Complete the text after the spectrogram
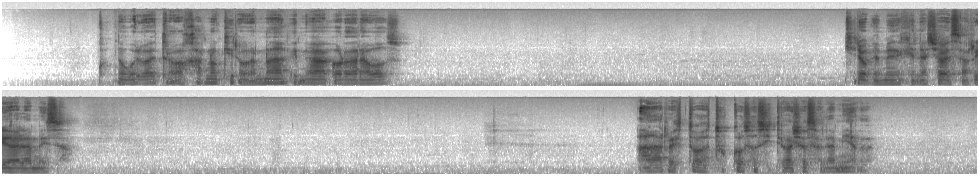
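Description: A young man speaks quietly and close by, in short bursts.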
